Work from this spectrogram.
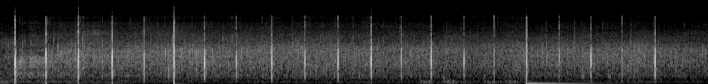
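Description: Sparse, sharp hand claps ring out across a large hall as a church conference audience applauds bus trip participants, with individual claps standing out over a soft room murmur.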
